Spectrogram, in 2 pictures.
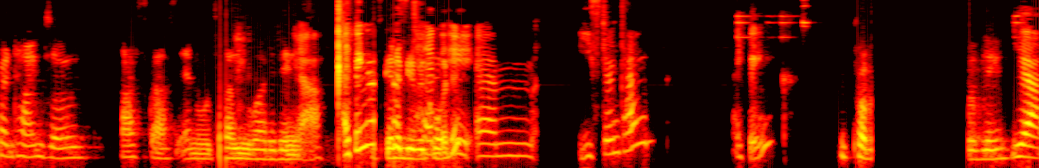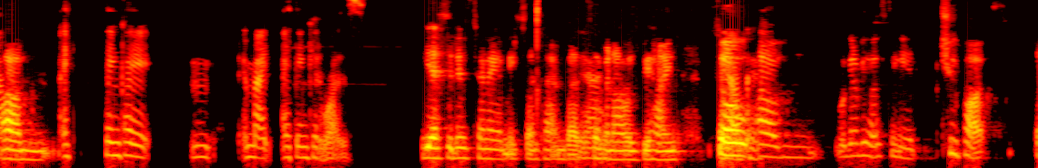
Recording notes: an Instagram Live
